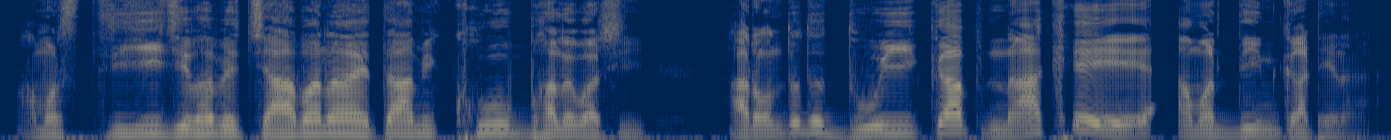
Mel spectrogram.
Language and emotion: Bengali, happy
